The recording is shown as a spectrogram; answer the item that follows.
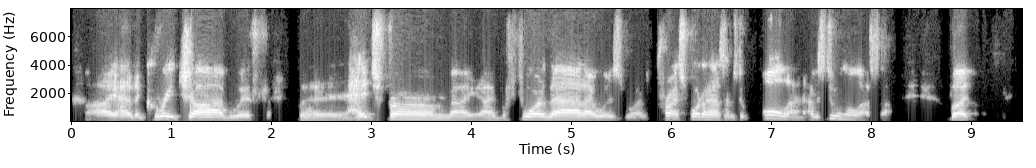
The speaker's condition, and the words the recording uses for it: Aphasia. The type of aphasia I have now is uh, uh was what is called anomia aphasia, which is basically, sometimes I go through where I'm talking to you, or or I don't, I,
